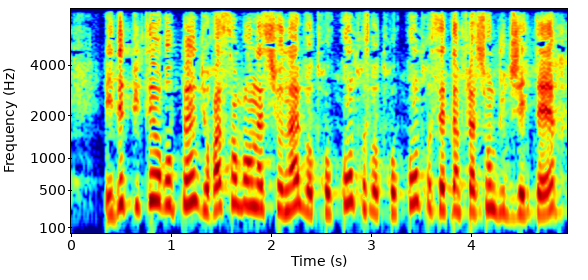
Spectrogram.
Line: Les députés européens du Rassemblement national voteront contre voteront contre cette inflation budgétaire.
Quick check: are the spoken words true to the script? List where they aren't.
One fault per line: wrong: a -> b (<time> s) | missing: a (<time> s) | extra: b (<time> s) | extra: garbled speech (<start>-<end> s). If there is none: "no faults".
no faults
